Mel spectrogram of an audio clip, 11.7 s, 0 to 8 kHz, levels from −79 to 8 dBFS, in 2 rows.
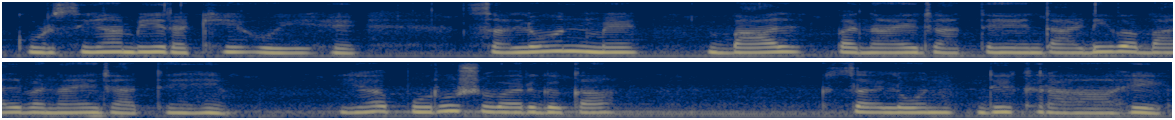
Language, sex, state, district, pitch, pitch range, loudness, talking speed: Hindi, female, Bihar, East Champaran, 215 Hz, 200-230 Hz, -28 LUFS, 130 wpm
